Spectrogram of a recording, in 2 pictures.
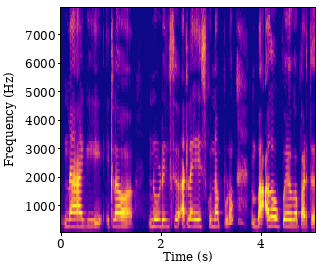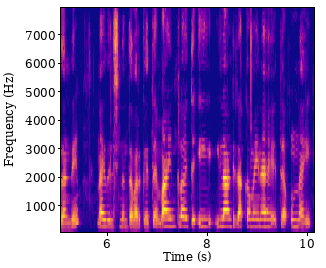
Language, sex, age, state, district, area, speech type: Telugu, female, 18-30, Telangana, Medchal, urban, spontaneous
